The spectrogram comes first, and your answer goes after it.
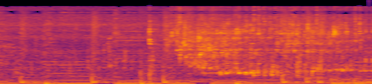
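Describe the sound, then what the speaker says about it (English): Water is poured into a pan of puy lentils, a loud splashing gush that swells and sloshes continuously, with brief dips before building again. "I might add a little bit more water to that actually."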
